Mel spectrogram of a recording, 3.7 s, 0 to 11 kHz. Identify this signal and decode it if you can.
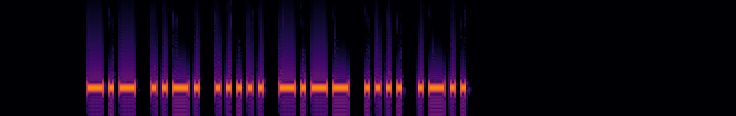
Morse code, heard as a keyed tone, about 42 wpm, 700 Hz. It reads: KF5YHL
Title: USA Call Signs - 6 Characters - 45wpm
